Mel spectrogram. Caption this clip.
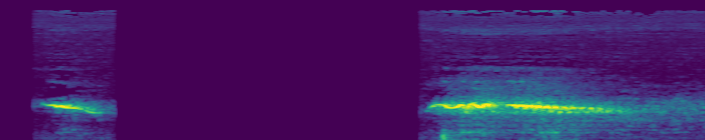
Owl hooting somewhere outside. Sorry if the recording isn't wonderful, just recorded on my phone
